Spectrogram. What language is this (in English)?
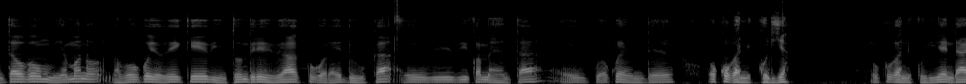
Gusii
